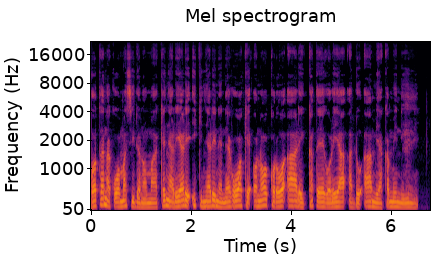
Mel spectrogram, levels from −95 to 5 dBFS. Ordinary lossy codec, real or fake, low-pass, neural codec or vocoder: none; fake; none; vocoder, 44.1 kHz, 128 mel bands every 256 samples, BigVGAN v2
